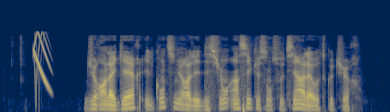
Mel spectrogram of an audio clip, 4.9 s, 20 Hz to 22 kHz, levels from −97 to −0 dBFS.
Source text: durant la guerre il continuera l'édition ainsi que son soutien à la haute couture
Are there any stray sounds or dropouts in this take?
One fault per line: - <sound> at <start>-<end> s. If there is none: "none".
- chirp at 0.4-0.7 s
